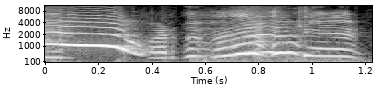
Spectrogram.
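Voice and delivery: high, loud startled questions; startled surprise. Real, not acted. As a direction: blurt it out, caught off guard. Reacts to friend's scream.

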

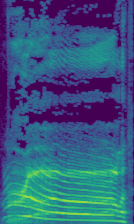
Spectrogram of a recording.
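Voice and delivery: loud, long rolled roar; full-volume pretend bear roar. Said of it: "said the bear".

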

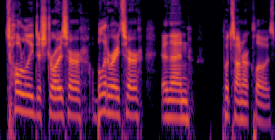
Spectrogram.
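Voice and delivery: normal talking voice

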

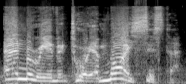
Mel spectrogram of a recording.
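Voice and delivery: high, loud furious outburst; boy raging at the lord; furious tirade. Acted. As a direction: tear into the lord.

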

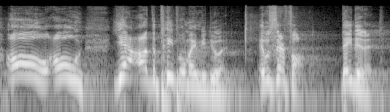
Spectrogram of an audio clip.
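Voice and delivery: high, hurried excuse-making; flustered blame-shifting. Acted. King Saul blaming the people before Samuel, flustered excuses. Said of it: "He goes".

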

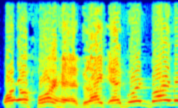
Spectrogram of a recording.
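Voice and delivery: high, loud climax of a poem; triumphant yelled verse ending; shouted punchline. Acted. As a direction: build to a big shout on the name.

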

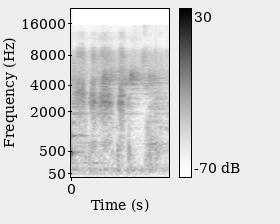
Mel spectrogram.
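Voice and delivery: put-on soft whispered shh to calm a baby; whispered shushing; hushing. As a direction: hush the baby gently.

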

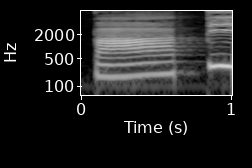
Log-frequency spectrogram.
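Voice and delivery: "Papillon" broken up, the "pi" held long and loud; long I sound. Shown as a demonstration. Teacher hunting for the sound I, "Papillon" with a long "pi". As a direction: linger on the I in "Papillon". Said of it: "j'entends le son I".

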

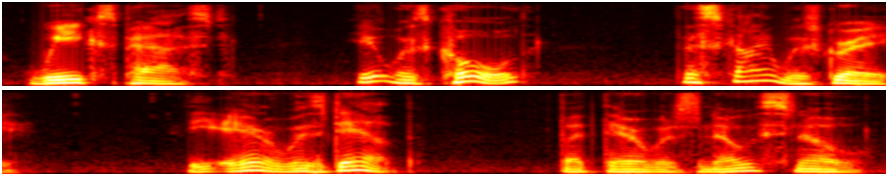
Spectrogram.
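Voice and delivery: ordinary delivery, nothing marked

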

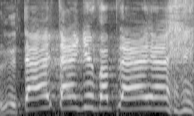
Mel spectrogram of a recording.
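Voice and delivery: high, slow, drawn-out send-off; hammed-up high consolation; patronizing cheer. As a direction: stretch it out in mock encouragement. Acts patronizing cheer to losers.

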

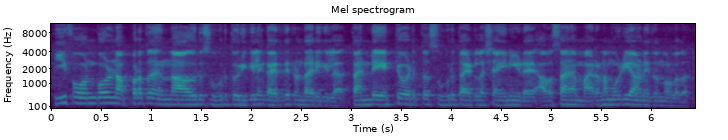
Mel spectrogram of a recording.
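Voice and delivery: normal talking voice

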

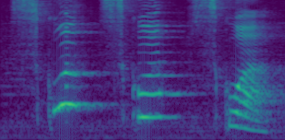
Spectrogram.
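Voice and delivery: "Squawk" squeaked very high, falling; squeaky phonics sound. Shown as a demonstration. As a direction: squawk it like a bird. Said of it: "says squawk".

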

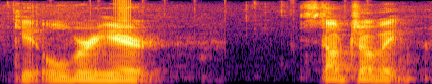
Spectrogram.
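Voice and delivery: loud calling out; loud frustrated call; yelling at opponent. Real, not acted. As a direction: shout at him to come over.

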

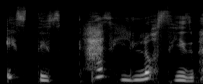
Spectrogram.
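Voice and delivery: whispered disbelieving thought; inner whisper. Retold or imitated. Recalling her shocked thought, whispered. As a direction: breathe it as a shocked private thought. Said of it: "And I'm thinking".

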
